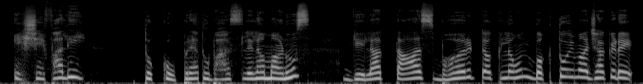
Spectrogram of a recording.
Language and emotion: Marathi, fearful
